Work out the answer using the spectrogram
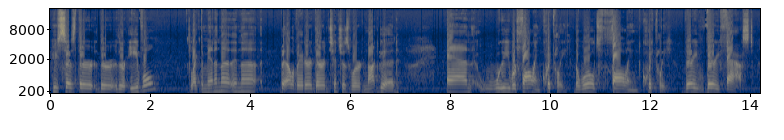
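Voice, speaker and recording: A woman with a notably low voice talks through a dream she had, in a loose, rambling, casual way. She leans on fillers like "um" and "like" and. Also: unhurried, darkish tone. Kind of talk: casual spoken retelling of a dream.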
